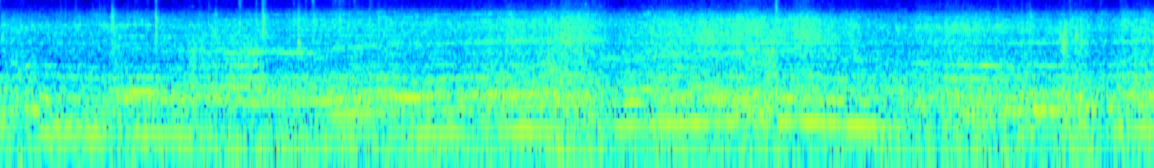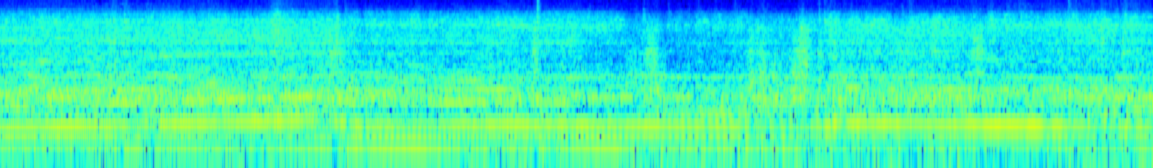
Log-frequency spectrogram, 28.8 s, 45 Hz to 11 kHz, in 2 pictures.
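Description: Mk1 Ford Escort race car's engine at racing speed, heard from inside the stripped cabin. Its note climbs and falls in pitch several times, dropping suddenly about two-thirds of the way through.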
